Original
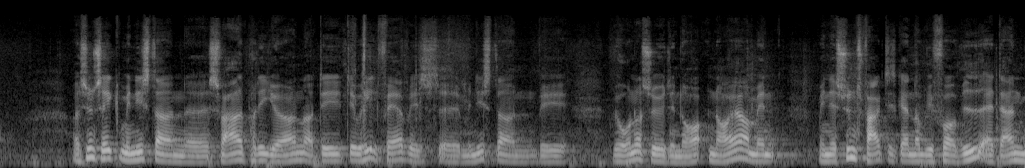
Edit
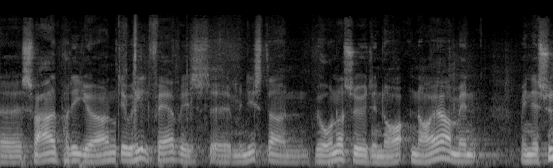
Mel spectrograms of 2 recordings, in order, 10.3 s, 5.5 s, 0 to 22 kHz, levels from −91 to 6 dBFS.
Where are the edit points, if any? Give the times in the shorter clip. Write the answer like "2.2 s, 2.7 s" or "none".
1.2 s, 3.1 s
